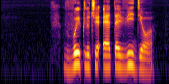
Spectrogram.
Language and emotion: Russian, angry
